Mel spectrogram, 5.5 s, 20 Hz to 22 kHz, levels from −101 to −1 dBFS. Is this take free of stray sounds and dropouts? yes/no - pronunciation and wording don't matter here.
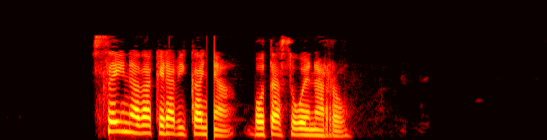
no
